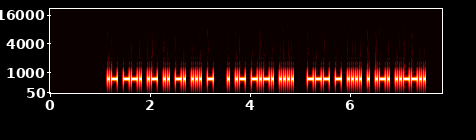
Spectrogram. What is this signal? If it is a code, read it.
Morse code, heard as a keyed tone, about 30 wpm, 700 Hz. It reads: AGAINST EACH OTHER?
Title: Sentences from Top 1000 Words - Review Part 1 - 30wpm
